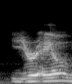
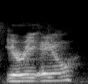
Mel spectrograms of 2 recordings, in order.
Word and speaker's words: Euryale: Because the beer I'm drinking is from a Riverside brewery called Your Ale. – Mm-hmm. – Which is spelled E-U-R-Y-A-L-E, but it's Your Ale, not Eerie Ale.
